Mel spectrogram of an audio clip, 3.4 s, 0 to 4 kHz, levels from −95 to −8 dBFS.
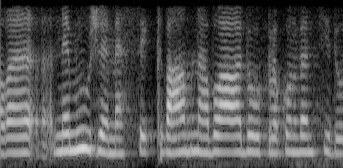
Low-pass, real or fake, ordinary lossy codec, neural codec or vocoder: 3.6 kHz; fake; AAC, 24 kbps; codec, 16 kHz, 0.5 kbps, X-Codec, WavLM features, trained on Multilingual LibriSpeech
